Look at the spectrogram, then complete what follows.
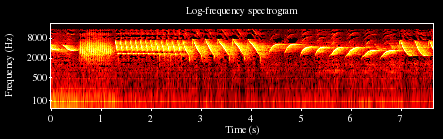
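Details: Colour canary singing in the energetic speed roll and tembak style, used as tutor song for other birds: a buzzy burst, then rapid rolling trills of falling whistled notes, slowing into looping downslurred phrases.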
